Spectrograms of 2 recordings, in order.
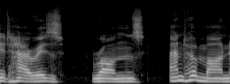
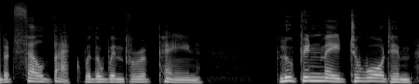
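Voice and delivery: usual speaking voice

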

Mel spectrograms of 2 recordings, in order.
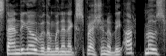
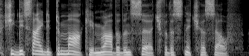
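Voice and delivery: plain reading voice

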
